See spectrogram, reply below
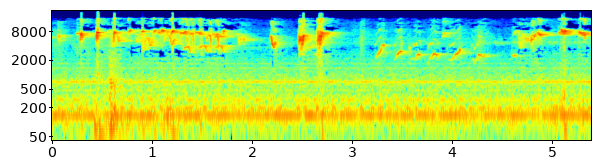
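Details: Greenish olive-backed sunbird singing vigorously, recorded as a master for songbird training: a high chittering phrase, two sharp chips, a descending series of short whistled slurs, then more twittering; low hum throughout.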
